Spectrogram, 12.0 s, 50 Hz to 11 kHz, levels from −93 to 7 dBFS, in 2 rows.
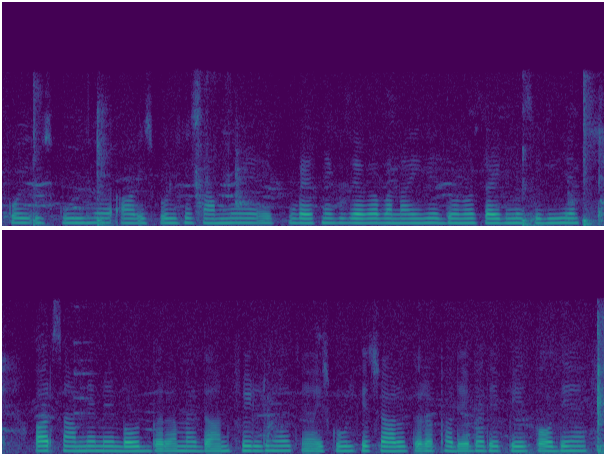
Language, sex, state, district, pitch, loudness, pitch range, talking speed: Hindi, female, Bihar, Lakhisarai, 220 Hz, -41 LUFS, 215-225 Hz, 165 wpm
